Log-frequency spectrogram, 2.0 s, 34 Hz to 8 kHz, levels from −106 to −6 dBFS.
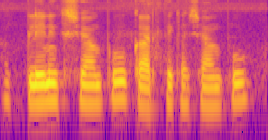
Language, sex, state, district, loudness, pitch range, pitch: Kannada, male, Karnataka, Koppal, -17 LUFS, 135-155 Hz, 145 Hz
